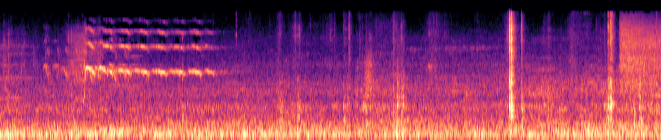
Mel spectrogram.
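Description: A steady low background rumble, with a short, fast bird trill of quick repeated high notes about a second in and a single sharp click about five seconds in.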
